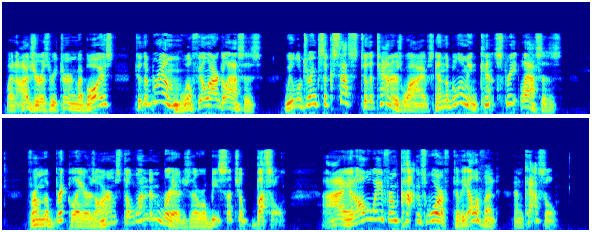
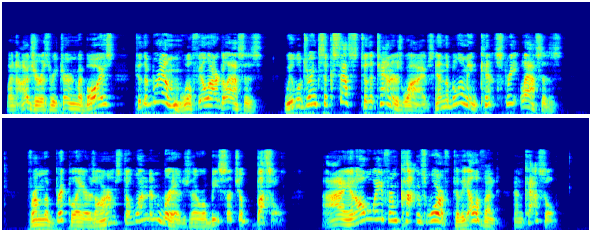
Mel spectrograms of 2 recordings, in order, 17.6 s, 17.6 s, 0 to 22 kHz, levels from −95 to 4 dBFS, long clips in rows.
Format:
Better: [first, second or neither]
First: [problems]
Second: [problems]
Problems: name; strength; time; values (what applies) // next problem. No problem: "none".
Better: first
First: none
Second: noise reduction (neural mask model DeepFilterNet 3)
